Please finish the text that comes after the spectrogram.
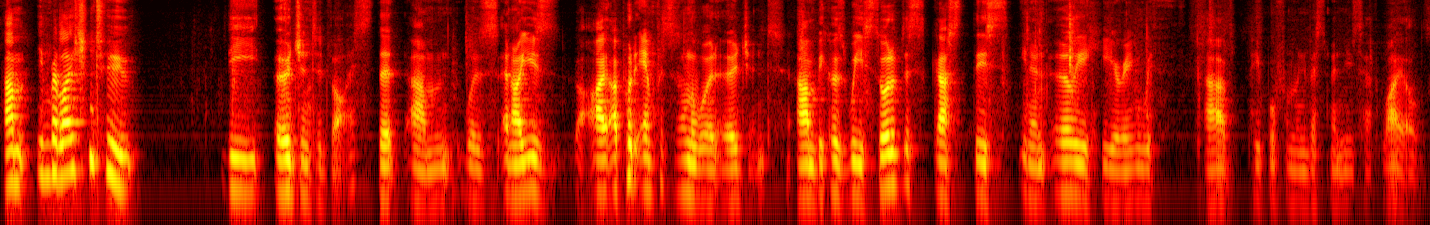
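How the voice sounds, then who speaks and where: An Australian man questioning a witness at a parliamentary committee, polite and halting, with many pauses. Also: medium pitch, vocal fry.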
